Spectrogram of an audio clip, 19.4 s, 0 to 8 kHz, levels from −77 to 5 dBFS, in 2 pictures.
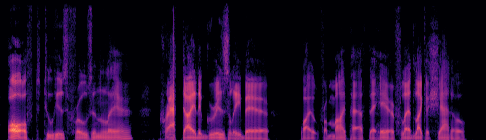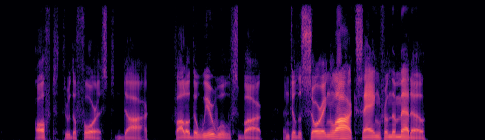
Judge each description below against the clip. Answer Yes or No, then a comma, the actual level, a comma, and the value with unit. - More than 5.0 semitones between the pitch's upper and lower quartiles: No, average, 4.4 semitones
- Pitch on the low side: Yes, very low, 80 Hz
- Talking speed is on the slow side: Yes, slow, 115 wpm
